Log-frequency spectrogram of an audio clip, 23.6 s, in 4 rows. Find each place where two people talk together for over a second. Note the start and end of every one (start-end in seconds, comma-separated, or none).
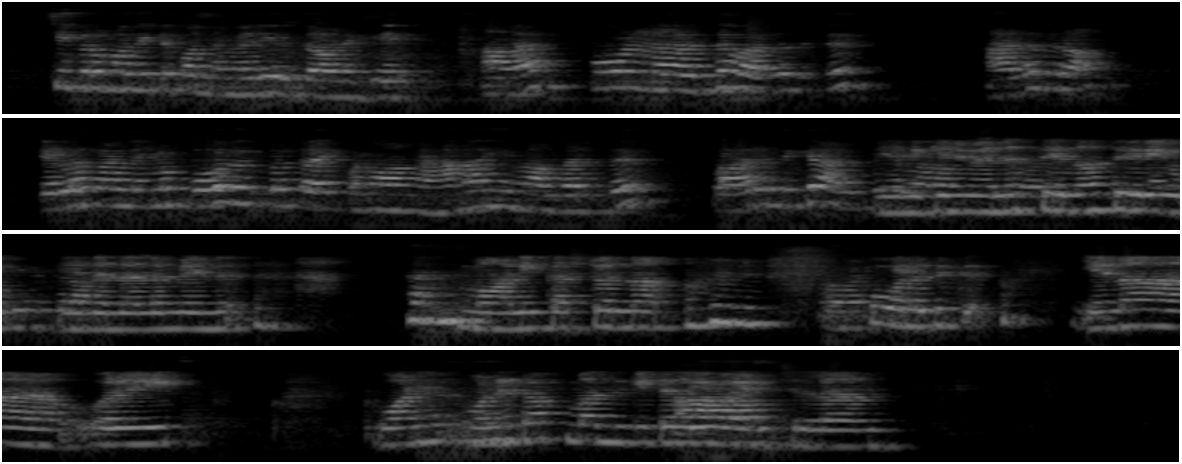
10.3-11.7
